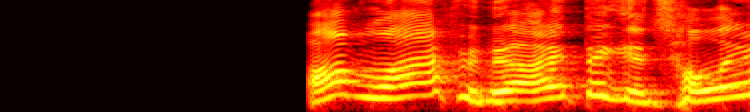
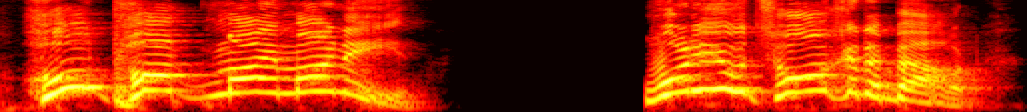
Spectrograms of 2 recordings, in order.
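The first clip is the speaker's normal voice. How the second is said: who, me? shocked and offended; indignant disbelief; 9 semitones higher than usual. Real, not acted. Reacting to accusation in post.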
